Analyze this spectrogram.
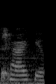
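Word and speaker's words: ChiaoGoo: I think it's pronounced Chiagu, Mom.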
